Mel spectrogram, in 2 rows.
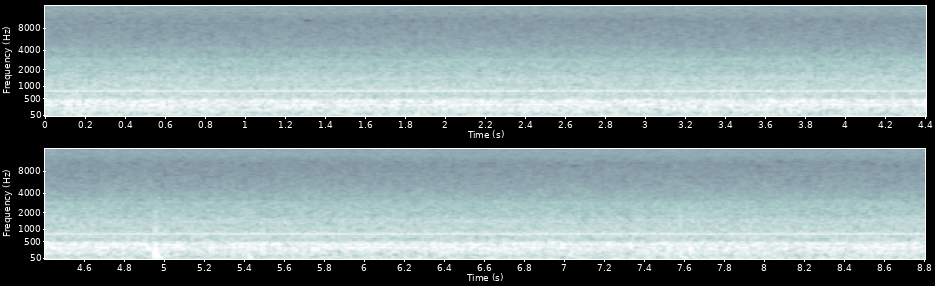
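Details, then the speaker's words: BenQ W2700 projector at switch-on: the fans start, then 30–40 seconds later a much louder noise begins and stays as long as it runs. A steady hum near 800 Hz sits over the fan rush; cause unclear. "You'll hear the fans coming on, and then about 30-40 seconds later you'll hear something else coming on much louder than the fans, and that noise just stays on as long as the projector is on."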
